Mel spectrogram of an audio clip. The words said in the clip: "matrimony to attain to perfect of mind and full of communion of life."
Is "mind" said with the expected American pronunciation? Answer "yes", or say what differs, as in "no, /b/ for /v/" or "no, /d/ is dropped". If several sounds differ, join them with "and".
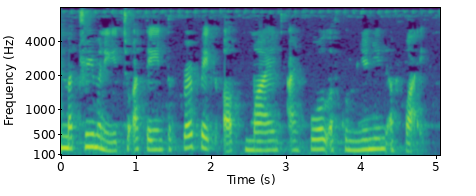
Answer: yes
